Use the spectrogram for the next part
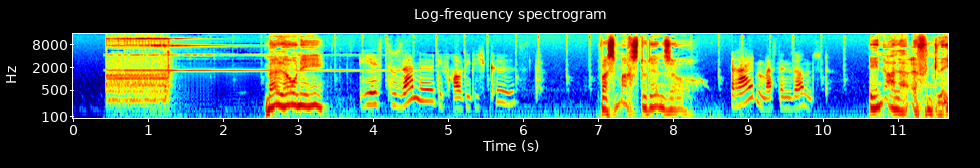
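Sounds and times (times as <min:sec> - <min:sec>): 
telephone bell ringing: 0:00.4 - 0:04.4
speech: 0:02.6 - 0:06.0, 0:07.0 - 0:11.6.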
